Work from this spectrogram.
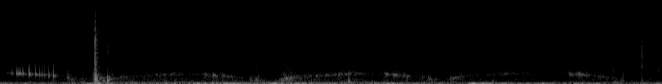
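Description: Hands twist and rub the lid of a clear, empty, hollow, medium-sized plastic deli container and handle its sides. Low, muffled rubbing is broken by squeaky, sweeping creaks and a few sharp plastic clicks, with the energy mostly in the low range.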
